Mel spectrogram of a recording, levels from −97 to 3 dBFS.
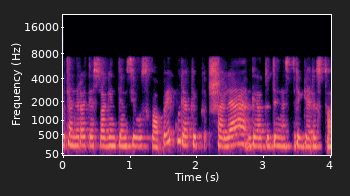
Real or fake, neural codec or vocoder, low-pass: fake; codec, 16 kHz, 6 kbps, DAC; 7.2 kHz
